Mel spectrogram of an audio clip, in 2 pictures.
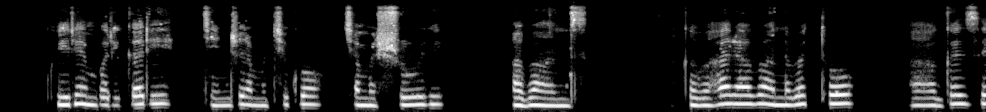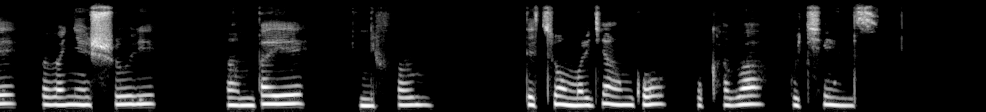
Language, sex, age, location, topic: Kinyarwanda, female, 18-24, Huye, education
